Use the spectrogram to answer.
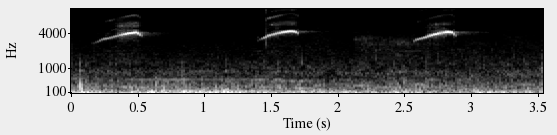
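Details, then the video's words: Young crested goshawk being hand-fed in Cambodia, crying for food with three shrill, rising whistled squeals about a second apart, each sliding upward and ending abruptly, against a low steady hum. "Feeding Baby Crested Goshawk / ឲ្យចំណីកូនស្ទាំងអឿនអិន"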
